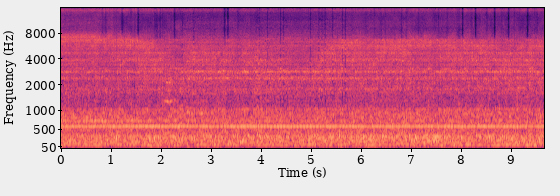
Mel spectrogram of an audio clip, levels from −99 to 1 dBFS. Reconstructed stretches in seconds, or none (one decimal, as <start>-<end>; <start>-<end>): 0.6-2.4; 3.1-3.9; 5.8-9.7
